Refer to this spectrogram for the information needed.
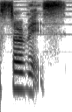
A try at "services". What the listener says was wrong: Okay, so this word is services. I think you already know the word or how to pronounce the word service. The difference is that it has letter S, so you will say services.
